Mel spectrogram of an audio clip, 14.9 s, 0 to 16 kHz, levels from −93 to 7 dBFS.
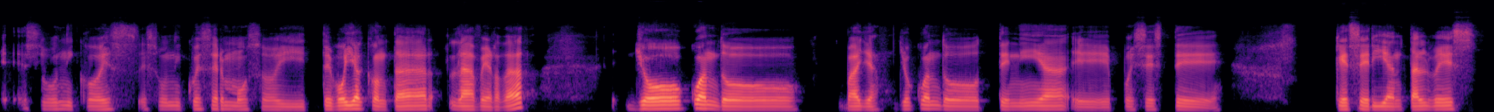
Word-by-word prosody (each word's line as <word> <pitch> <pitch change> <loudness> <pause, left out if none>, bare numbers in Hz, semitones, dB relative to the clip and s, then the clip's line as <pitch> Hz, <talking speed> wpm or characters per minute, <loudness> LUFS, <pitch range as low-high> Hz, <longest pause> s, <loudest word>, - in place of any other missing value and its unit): es 395 - -17
único, 110 -2 -7
es 105 +1 -8
es 110 +1 -15
único, 110 +1 -8
es 115 +1 -11
hermoso, 105 -3 -5
y 95 -1 -7
te 110 - -1
voy 110 +3 +4
a 120 - +7
contar 105 +2 +1
la 100 -2 +3
verdad, 95 -2 +2 0.9
yo 120 +2 +5
cuando 100 -6 +2 0.3
vaya, 100 -1 0 0.2
yo 115 -1 -6
cuando 110 -3 -2
tenía, 105 +1 -1
eh, 85 -1 -5
pues, 95 +1 -9
este 100 -4 -4 1.2
¿qué 105 -1 +5
serían?, 100 -2 +1
tal 105 +2 +1
vez 110 +1 -2
105 Hz, 110 wpm, -25 LUFS, 100-110 Hz, 1.2 s, a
